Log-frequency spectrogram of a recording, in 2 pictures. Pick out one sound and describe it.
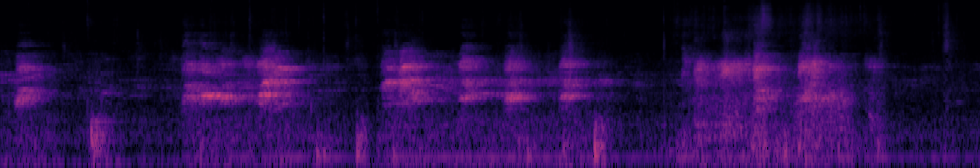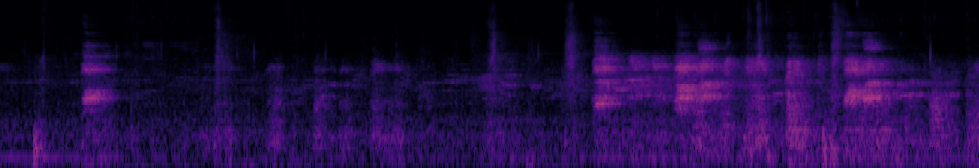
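Puppies growl and yap playfully.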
